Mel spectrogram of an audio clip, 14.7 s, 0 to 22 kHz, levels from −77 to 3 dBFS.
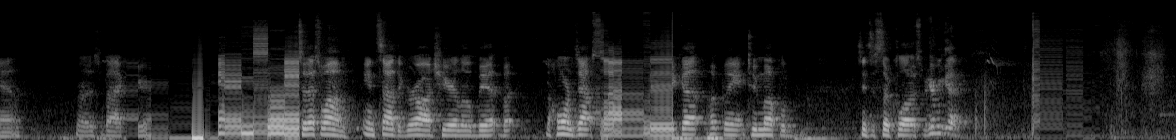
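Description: A rigid, metallic buzz at 66.7 Hz is heard from 1.59 to 3.74 s, 7.46 to 8.40 s and 12.94 to 13.79 s. This robotic sound from repeated short buffers likely comes from a 15 ms chunk replayed over and over, with almost no new audio getting through.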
